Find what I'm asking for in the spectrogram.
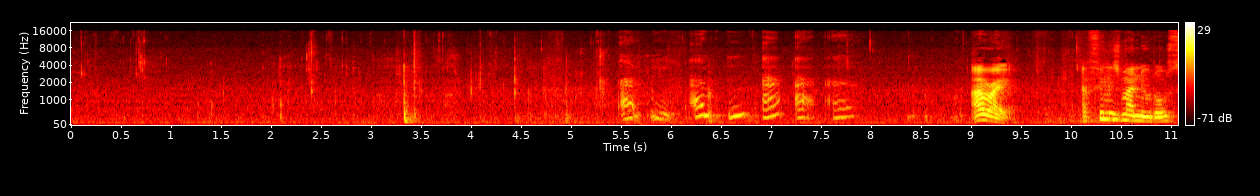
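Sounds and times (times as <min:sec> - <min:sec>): wet chewing of noodles: 0:00.0 - 0:05.5.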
